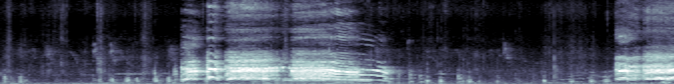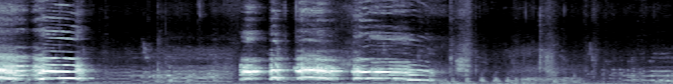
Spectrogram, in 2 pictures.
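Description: Gamecocks crowing three times, each crow lasting about a second and a half to two seconds and dropping in pitch at its end.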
